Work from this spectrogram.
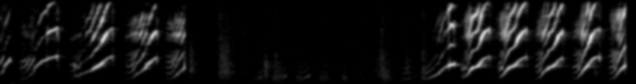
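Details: A female guinea pig gives loud, shrill rising wheeks in quick bursts, with softer chirps and squeaks between.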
